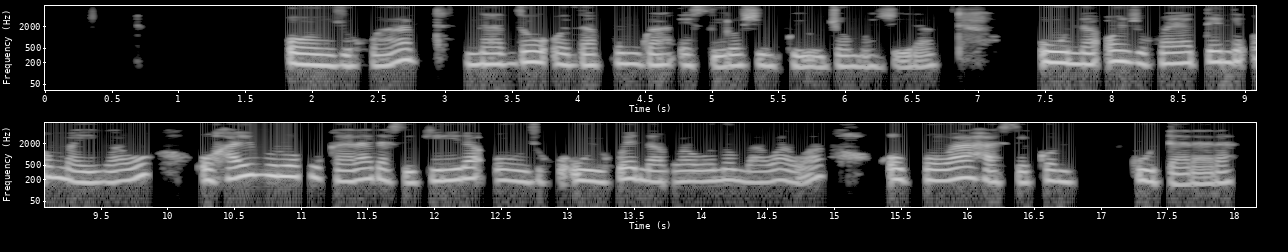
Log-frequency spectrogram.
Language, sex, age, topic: Oshiwambo, female, 25-35, agriculture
